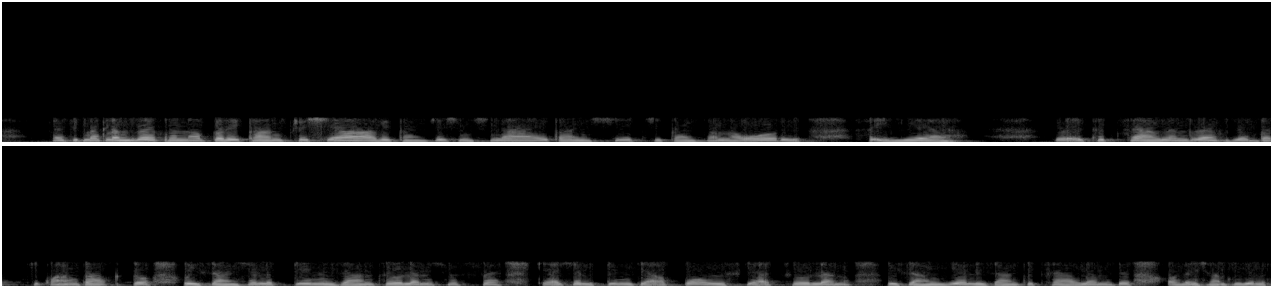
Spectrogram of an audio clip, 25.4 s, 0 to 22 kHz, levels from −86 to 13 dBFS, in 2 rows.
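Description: Throughout, speech passed through the G.723.1 codec, apparently near 6.3 kbit/s, leaving nothing above 3.8 kHz, so voices sound muffled and hoarse, with smeared consonants.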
